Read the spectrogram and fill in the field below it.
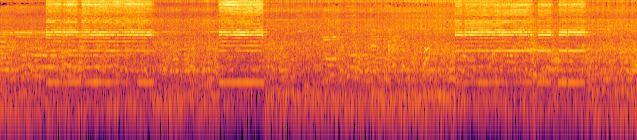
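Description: Vehicle horns honk in long blasts.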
